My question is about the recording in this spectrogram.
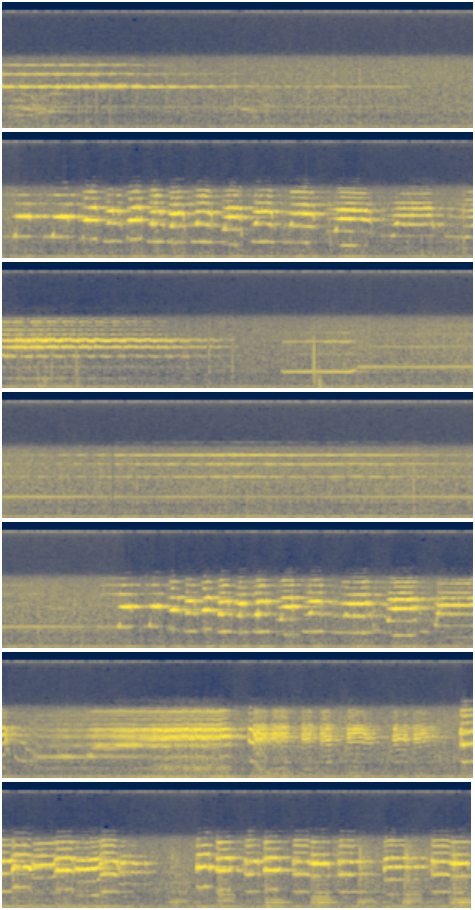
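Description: Solo trumpet playing long held notes broken by fast running passages up and down and quick trills, over a faint steady hum.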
